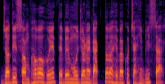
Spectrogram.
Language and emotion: Odia, neutral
